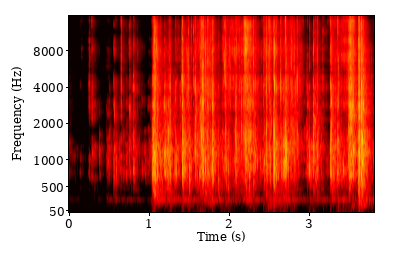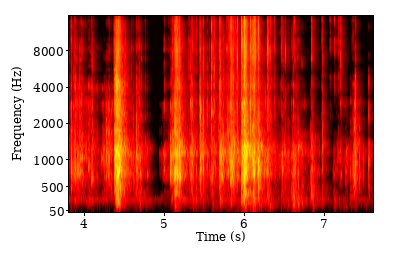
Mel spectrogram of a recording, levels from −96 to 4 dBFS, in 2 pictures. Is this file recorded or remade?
recorded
